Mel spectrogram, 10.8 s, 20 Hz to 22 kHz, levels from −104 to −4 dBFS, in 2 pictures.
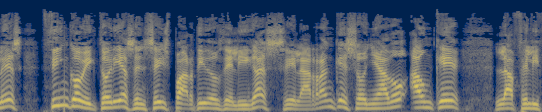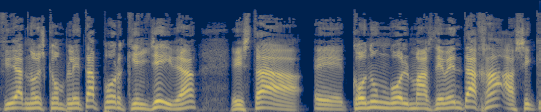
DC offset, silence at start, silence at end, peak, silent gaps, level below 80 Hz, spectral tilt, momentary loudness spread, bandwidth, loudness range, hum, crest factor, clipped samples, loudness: under 0.1%; 0 s; 0 s; -6 dBFS; 8.51-8.57 s; -56 dBFS; -4 dB/octave; 7 LU; 14 kHz; 1 LU; none; 18 dB; under 0.1%; -25 LUFS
